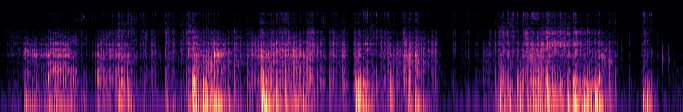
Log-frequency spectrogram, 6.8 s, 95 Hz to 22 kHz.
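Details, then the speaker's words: Vintage BGW Model 100 pro audio amplifier, one channel playing music rough and broken up, buzzing and farting on low notes, only partial signal; blown output transistors suspected, one open or shorted, emitter resistor shows heat discoloration. "definitely sounds like blown outputs at least one of those transistors has got to be open"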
